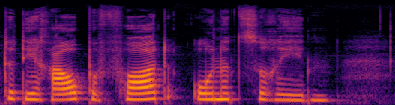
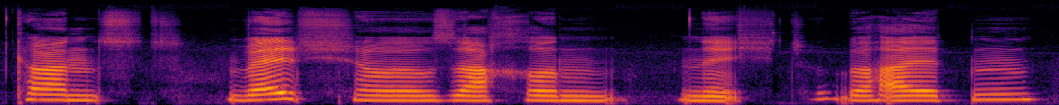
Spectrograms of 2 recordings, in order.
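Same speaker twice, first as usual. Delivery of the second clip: drawn-out caterpillar question; Raupe; 2 semitones lower, much slower than usual. Acted. Raupe voiced. (sehr langsame Raupe)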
